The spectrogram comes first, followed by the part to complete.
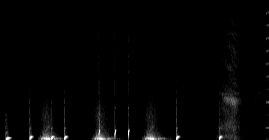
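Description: Cartoon pop sound effects: a quick run of about seven short upward-sliding 'bloop' pops, with brief swishes between them.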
